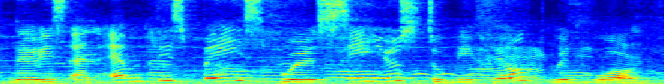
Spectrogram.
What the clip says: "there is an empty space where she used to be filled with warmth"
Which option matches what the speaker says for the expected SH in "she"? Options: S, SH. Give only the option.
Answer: S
